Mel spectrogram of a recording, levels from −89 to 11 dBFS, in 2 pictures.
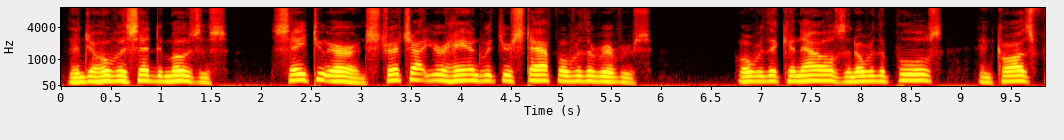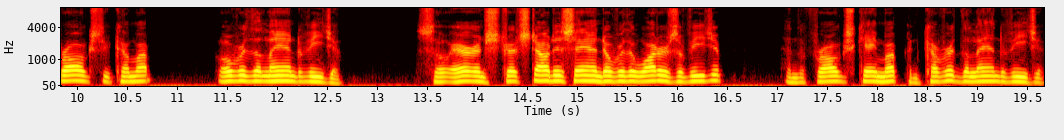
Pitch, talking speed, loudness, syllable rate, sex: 150 Hz, 175 wpm, -16 LUFS, 4.9 syllables/s, male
